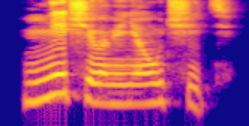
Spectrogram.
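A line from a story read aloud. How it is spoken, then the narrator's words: Stubborn wolf snort. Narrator (Russian): неуступчиво хмыкнул волк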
